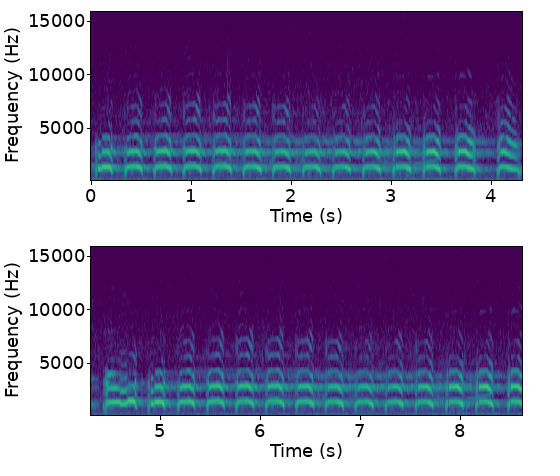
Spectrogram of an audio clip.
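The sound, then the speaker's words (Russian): A herring gull's loud, rapid laughing calls repeat in a steady rhythm of sharp, yelping notes, continuous for several seconds with no talking. “Сейчас я предлагаю послушать в записи голос серебристой чайки.”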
